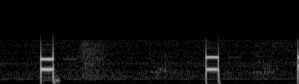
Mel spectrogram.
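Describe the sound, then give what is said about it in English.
Loud electronic keypad tones beep over a phone line: a short double bleep, a pause, then another pair, with a third starting at the end, over a steady low line hum. “Somebody was bleeping on the phone there.”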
